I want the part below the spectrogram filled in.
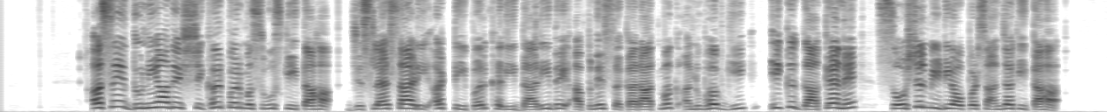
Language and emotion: Dogri, happy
